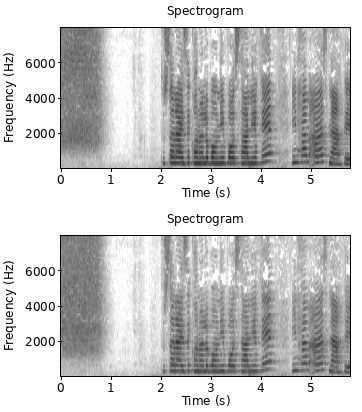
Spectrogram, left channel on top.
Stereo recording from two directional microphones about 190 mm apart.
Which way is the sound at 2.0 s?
35° left (ahead or behind).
